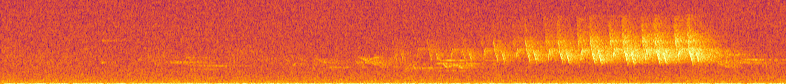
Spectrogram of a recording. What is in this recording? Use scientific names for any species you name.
Hylocichla mustelina, Pheucticus ludovicianus, Seiurus aurocapilla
